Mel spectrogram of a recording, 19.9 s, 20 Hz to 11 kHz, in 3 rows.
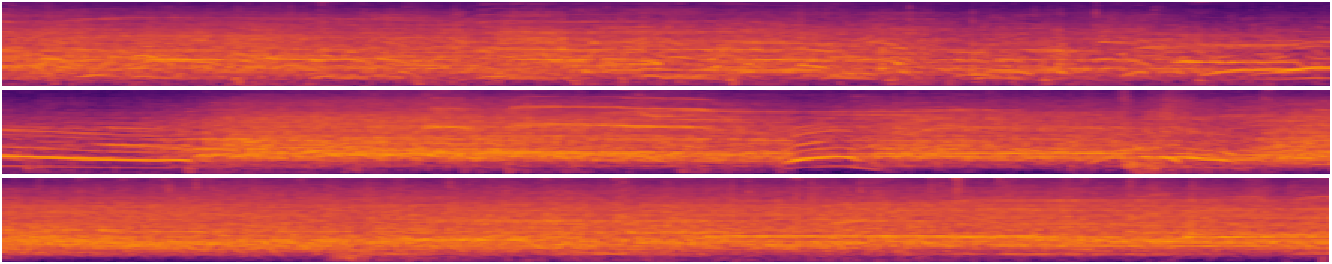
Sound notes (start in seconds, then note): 8.1 cheers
